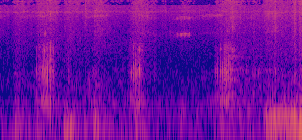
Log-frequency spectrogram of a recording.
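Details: Stray kitten sleeping in a parking lot, snoring.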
